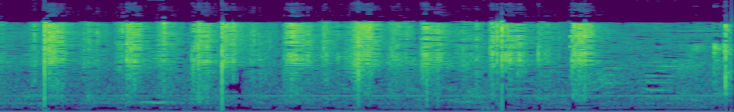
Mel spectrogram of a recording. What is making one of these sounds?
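A shaker rattles as crumbs are shaken out in quick bursts.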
